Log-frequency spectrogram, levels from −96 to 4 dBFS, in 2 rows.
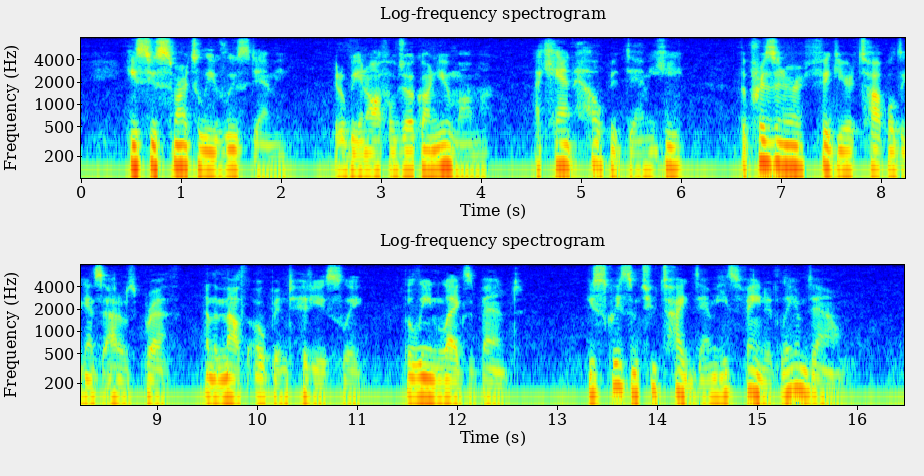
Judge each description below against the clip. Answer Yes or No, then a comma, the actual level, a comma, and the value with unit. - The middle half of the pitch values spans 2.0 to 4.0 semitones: Yes, average, 2.8 semitones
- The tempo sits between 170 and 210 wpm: Yes, average, 180 wpm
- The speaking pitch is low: Yes, low, 120 Hz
